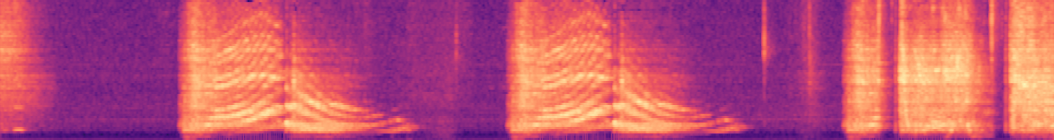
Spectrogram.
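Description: Darth Vader respirator breathing sound effect played through the chestbox controller's small speaker: two long hissing breaths with a sweeping tone, about three seconds apart, and a shorter one starting near the end. A steady low hum runs underneath.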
